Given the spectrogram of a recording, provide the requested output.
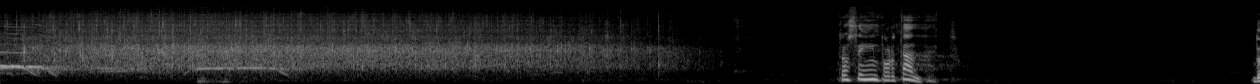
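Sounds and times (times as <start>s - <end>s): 
applause: 0.0s - 7.3s
speech: 8.4s - 9.5s.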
